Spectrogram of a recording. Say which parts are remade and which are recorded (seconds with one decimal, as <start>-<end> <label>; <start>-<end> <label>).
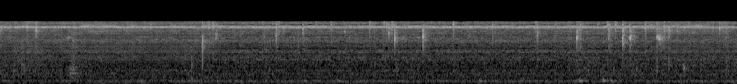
0.0-2.1 remade; 2.1-6.5 recorded; 6.5-7.4 remade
